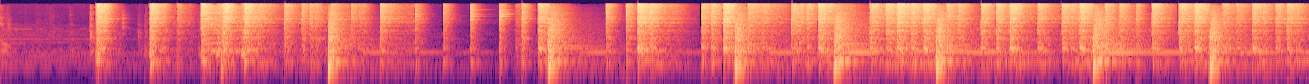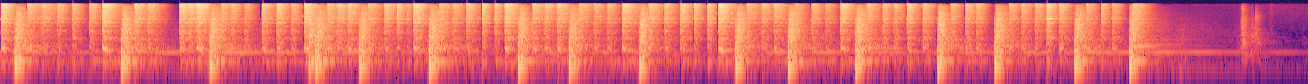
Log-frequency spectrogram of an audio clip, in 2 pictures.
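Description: Acoustic drum kit played with sticks and no bass drum: snare, toms, hi-hat and cymbals. It starts about a second in with scattered hits and fills, then settles from about nine seconds into a steady groove, cymbals ringing continuously over a strong snare stroke about every three-quarters of a second.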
